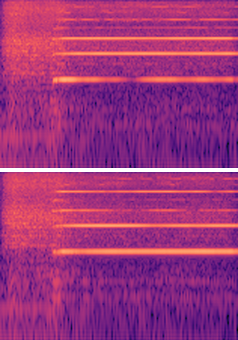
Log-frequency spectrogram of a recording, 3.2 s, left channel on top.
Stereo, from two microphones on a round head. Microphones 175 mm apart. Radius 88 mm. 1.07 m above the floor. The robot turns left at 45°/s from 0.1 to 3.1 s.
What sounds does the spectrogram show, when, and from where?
0.7 s a violin: 20° left (ahead or behind), 0.9 m; by 3.1 s centre (ahead or behind), 0.9 m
